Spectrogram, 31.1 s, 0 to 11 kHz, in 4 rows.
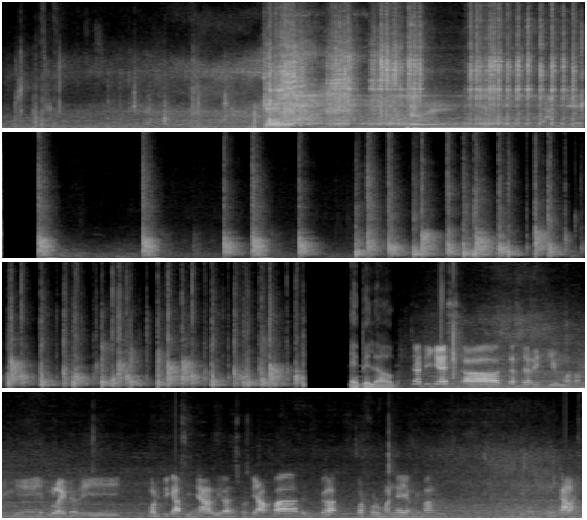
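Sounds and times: two-stroke motorcycle engine: 3.4s - 7.8s
group clapping: 10.7s - 19.6s.

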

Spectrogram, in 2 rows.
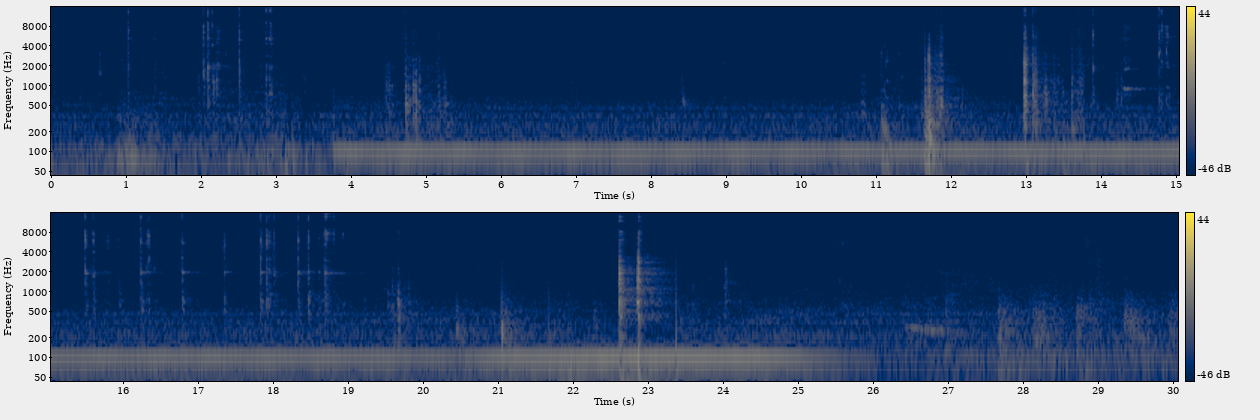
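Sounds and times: steady low hum: 0.0s - 30.0s
crockery and spoon clinking: 13.8s - 19.2s.

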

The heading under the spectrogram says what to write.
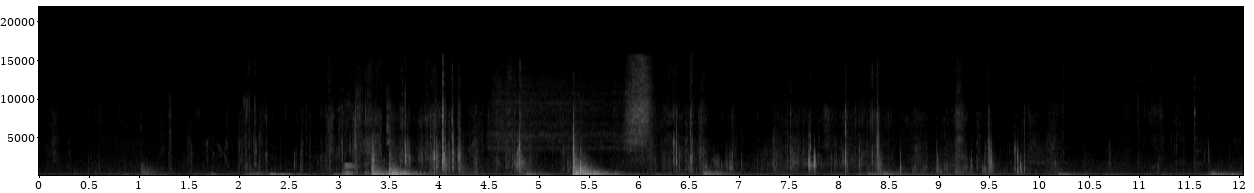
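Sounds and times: paper pages flipping: 0.0s - 12.0s
thump: 4.9s - 5.8s
light taps and rustles: 10.0s - 12.0s.

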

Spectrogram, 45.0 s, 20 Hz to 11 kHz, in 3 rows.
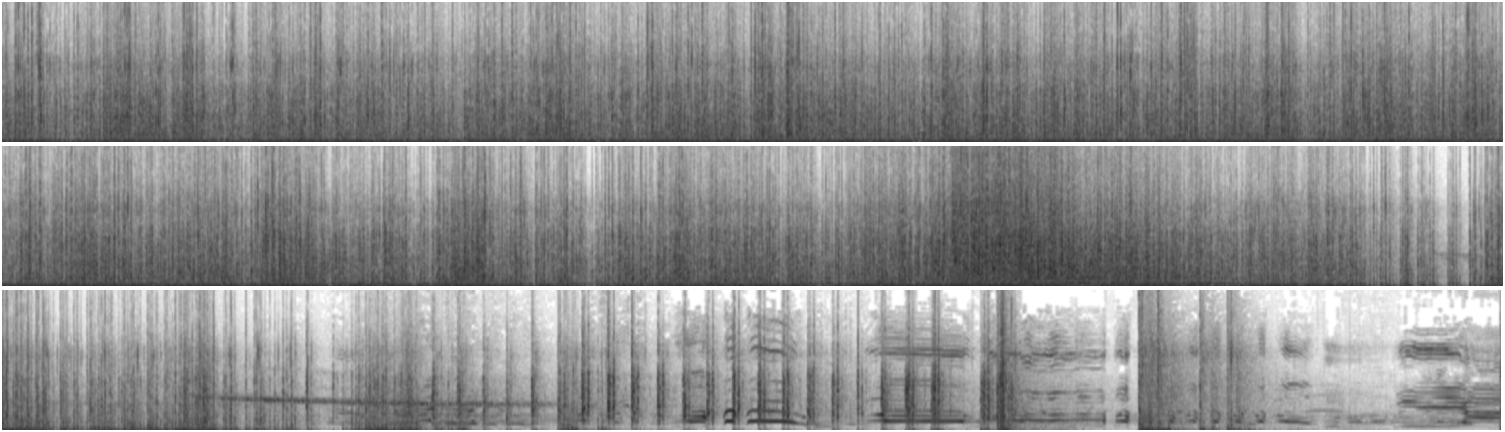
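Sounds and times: firework shells bursting: 28.2s - 43.3s.

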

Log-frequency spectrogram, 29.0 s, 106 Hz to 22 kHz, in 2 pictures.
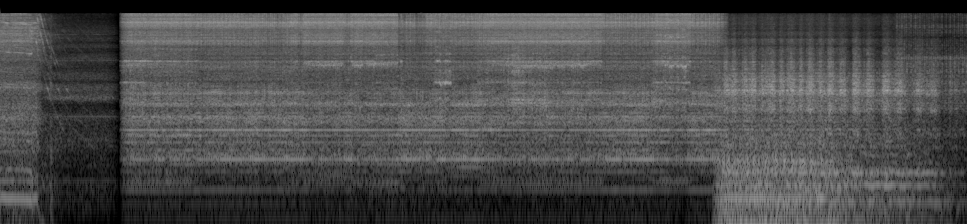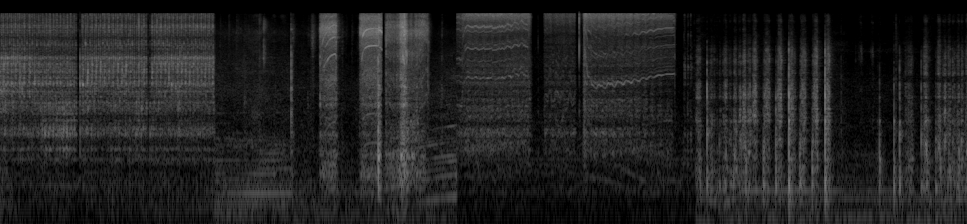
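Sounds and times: cordless drill boring wood: 0.0s - 17.8s, 21.4s - 24.6s
small file rasping: 1.8s - 17.3s
file scraping wood: 9.6s - 14.5s.

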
